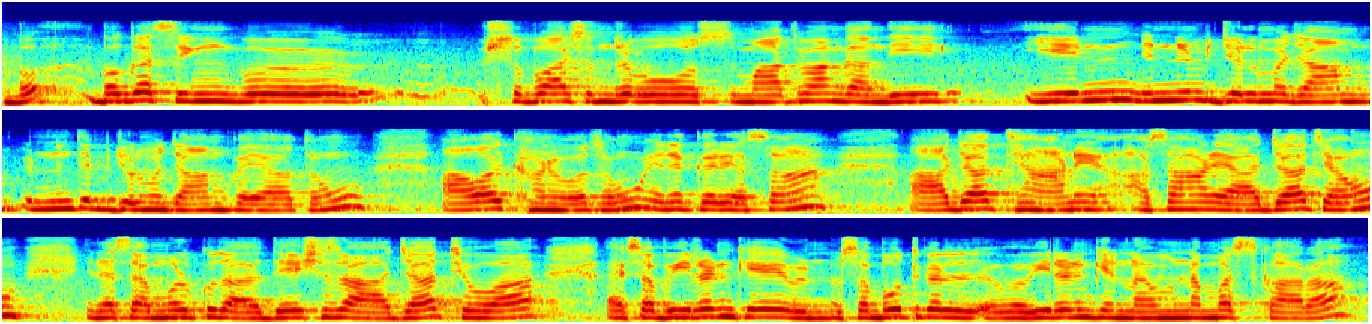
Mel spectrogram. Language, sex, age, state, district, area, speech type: Sindhi, female, 60+, Maharashtra, Mumbai Suburban, rural, spontaneous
